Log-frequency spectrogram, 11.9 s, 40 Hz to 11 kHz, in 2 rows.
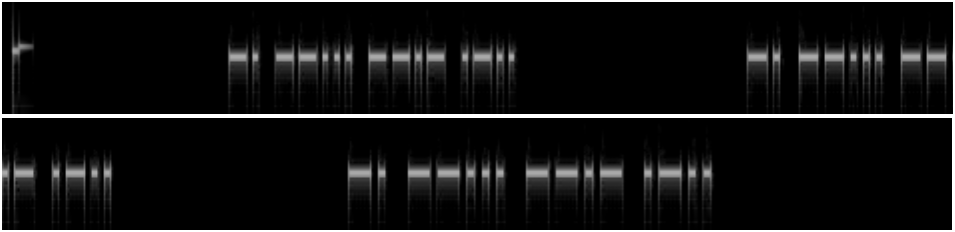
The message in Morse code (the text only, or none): N7QL N7QL N7QL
